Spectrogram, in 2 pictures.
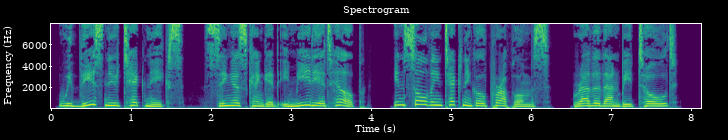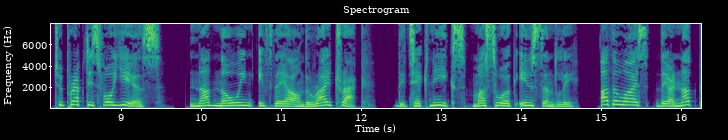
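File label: Finnish English female narration; accent of finland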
